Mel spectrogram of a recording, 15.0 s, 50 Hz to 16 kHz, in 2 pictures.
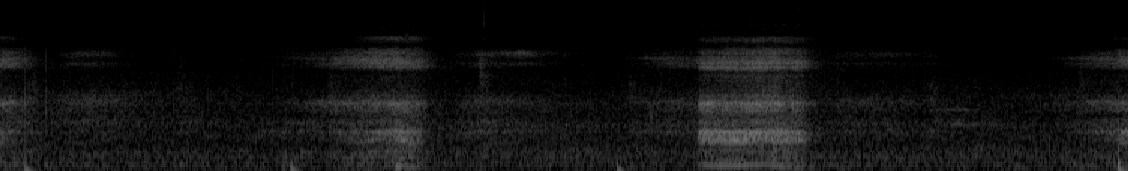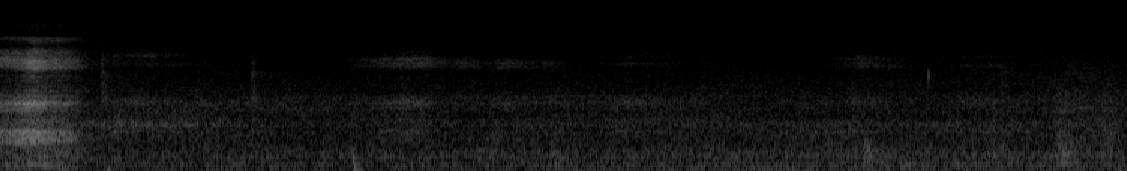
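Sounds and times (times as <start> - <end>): woman snoring: 2.0 - 2.9, 4.4 - 5.5, 7.2 - 8.1.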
